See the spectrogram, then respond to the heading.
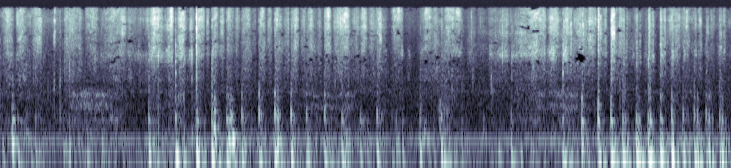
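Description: A cotton swab held in a red-gloved hand rubs a single thin coated-cardstock playing card lying face up and flat on a dark table, while a blue-gloved hand steadies it. Quiet, dry scratchy strokes brush back and forth at an uneven pace over a steady low hum.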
